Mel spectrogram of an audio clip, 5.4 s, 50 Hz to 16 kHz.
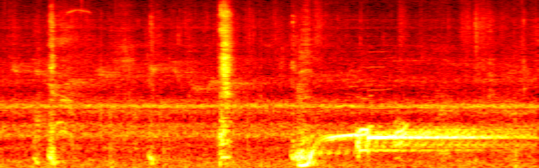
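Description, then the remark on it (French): A human voice imitates a whale call, one long, rising, tonal moan that swells and slowly fades, preceded by a few faint clicks and breaths. “Mais moi, après, tu sais, 20-25 minutes, j'ai chanté, j'ai baleinophoné.”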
